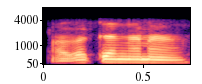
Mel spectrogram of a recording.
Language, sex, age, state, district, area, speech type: Malayalam, male, 18-30, Kerala, Kollam, rural, conversation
